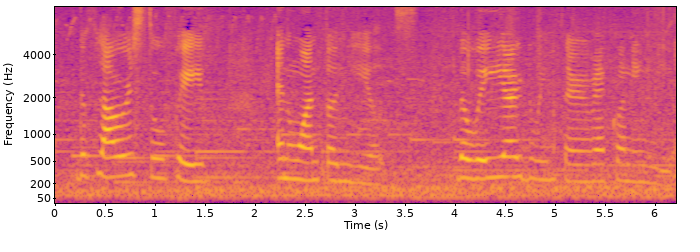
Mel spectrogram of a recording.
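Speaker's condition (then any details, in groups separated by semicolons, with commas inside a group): No condition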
